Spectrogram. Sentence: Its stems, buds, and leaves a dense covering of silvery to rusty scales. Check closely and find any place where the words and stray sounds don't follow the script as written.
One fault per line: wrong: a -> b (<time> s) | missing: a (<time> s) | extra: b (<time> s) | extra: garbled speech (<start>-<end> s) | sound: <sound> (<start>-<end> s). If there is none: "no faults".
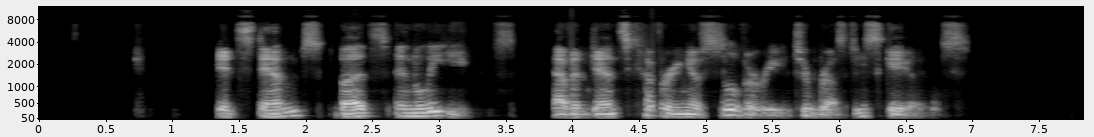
extra: have (3.9 s)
